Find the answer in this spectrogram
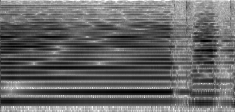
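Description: A harmonium's reeds hold one long, steady note, then move on to lower notes near the end.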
